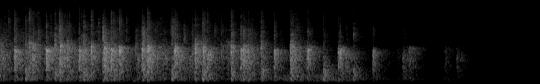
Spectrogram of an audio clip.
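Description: Audience applauding, the clapping thinning out and stopping shortly before the end.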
